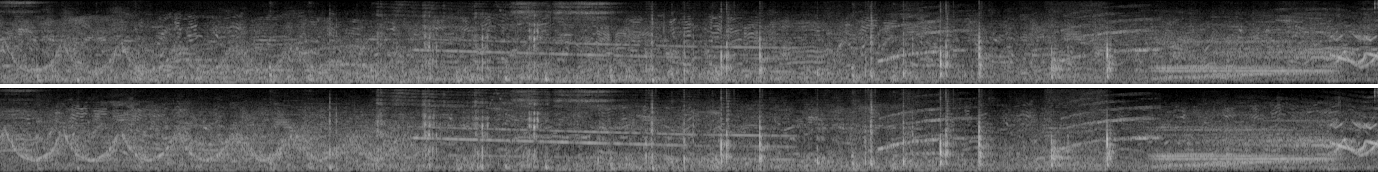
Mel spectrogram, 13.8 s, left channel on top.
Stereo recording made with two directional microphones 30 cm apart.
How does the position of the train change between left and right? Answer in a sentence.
In this clip you hear the train move from left to right.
